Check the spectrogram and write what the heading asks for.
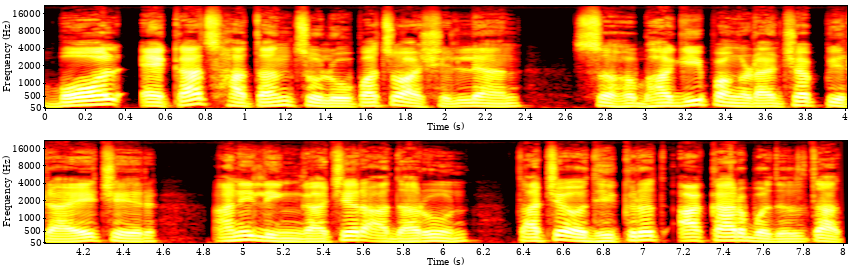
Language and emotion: Goan Konkani, neutral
